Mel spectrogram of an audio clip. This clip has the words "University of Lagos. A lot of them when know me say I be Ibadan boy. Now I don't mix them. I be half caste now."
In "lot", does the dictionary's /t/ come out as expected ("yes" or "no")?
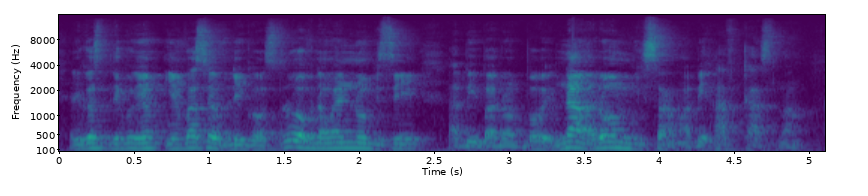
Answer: no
